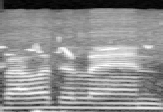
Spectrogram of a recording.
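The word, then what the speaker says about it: Valadilène: She's a local, and she pronounced Veladilan, Veladilan.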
